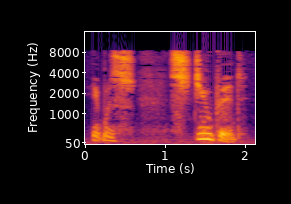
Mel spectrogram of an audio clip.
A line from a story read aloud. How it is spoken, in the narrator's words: he said in his hoarse, thick voice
